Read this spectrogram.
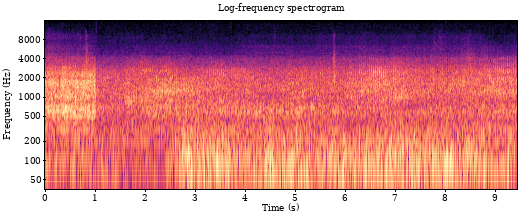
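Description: A boat's engine rumbles on the water.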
